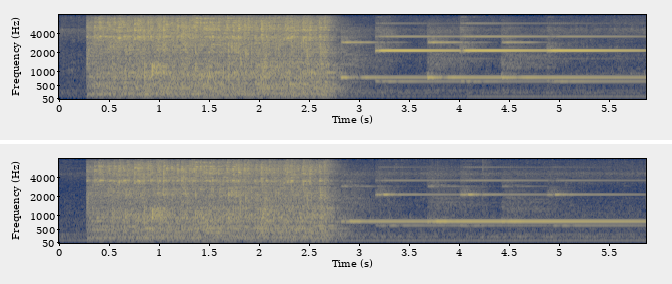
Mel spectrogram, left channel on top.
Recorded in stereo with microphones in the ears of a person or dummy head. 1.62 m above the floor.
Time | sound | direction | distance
0.3 | boiling | 5° left (ahead or behind) | 0.5 m
2.8 | a doorbell | 45° left (ahead or behind) | 0.6 m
